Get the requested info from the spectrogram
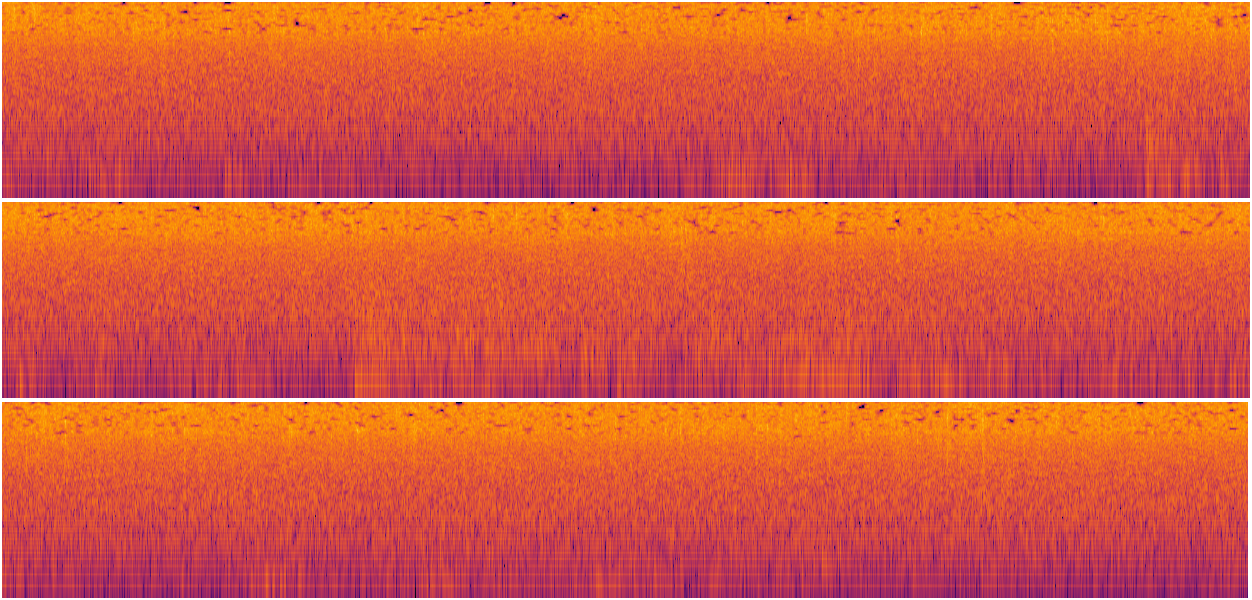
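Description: Steady heavy rain falling, with low rumbles of distant thunder swelling up several times, the loudest about halfway through.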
